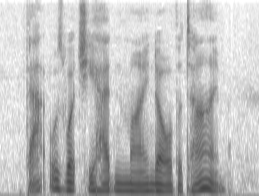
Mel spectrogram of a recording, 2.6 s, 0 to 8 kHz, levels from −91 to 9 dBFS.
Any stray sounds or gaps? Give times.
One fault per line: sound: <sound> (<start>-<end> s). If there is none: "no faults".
no faults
